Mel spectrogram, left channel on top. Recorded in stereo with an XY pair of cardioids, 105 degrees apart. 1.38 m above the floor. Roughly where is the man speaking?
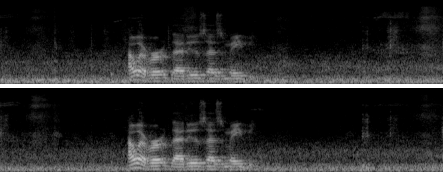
Ahead right.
